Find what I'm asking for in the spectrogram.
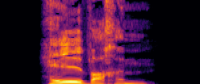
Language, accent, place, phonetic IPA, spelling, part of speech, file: German, Germany, Berlin, [ˈhɛlvaxm̩], hellwachem, adjective, De-hellwachem.ogg
- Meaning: strong dative masculine/neuter singular of hellwach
